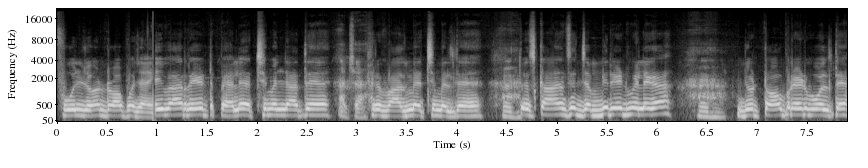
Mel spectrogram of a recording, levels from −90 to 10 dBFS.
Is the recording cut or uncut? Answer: cut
